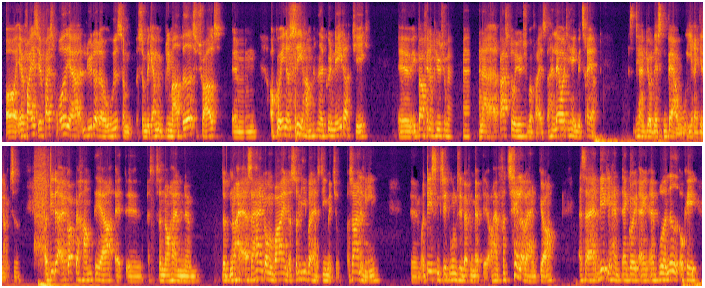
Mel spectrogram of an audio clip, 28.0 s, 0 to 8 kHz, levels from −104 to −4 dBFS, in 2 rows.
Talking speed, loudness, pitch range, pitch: 265 wpm, -15 LUFS, 115-140 Hz, 125 Hz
